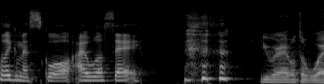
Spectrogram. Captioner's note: laughs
